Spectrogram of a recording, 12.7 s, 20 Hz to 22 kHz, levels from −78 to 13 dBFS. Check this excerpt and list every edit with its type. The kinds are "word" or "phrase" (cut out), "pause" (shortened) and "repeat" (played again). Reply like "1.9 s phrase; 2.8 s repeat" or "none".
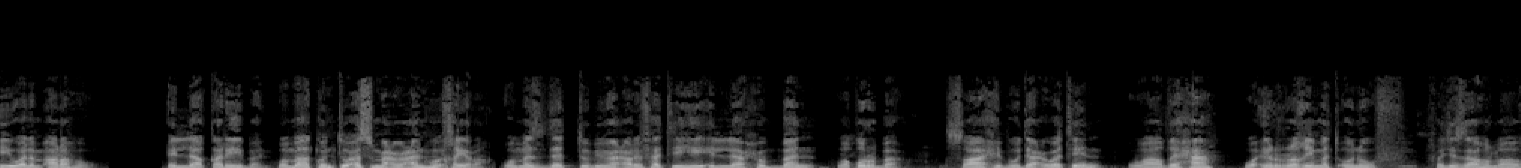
2.3 s pause; 3.7 s word; 4.1 s pause; 6.9 s pause; 9.4 s word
